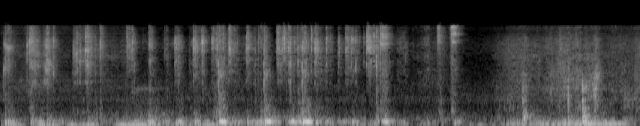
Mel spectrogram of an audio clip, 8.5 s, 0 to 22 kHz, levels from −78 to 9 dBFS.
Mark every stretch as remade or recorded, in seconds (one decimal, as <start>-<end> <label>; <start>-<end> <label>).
0.0-1.7 remade; 1.7-8.5 recorded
